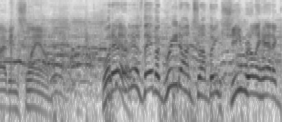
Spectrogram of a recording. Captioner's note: crowd cheering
